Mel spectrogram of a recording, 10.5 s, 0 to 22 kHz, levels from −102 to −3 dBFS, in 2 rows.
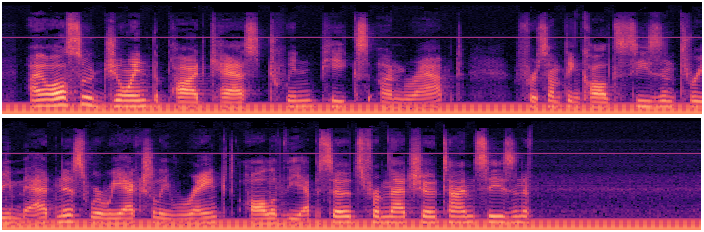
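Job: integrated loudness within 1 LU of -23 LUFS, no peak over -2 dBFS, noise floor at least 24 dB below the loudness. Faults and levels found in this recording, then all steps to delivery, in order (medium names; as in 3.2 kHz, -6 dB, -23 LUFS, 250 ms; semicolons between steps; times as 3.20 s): hum 50 Hz; highest harmonic 250 Hz; hum level -27 dBFS; steady tone 6.9 kHz; tone level -41 dBFS; loudness -25.5 LUFS; peak level -5.0 dBFS; loudness target -23.0 LUFS
-> hum notches 50/100/150/200/250 Hz; band-stop 6.9 kHz, Q 30; trim +2.5 dB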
